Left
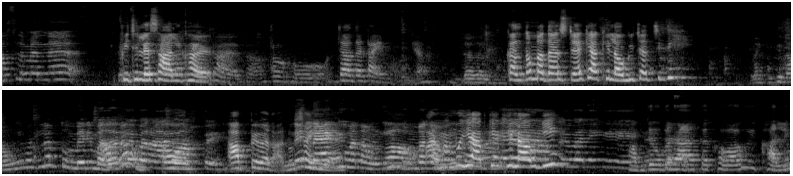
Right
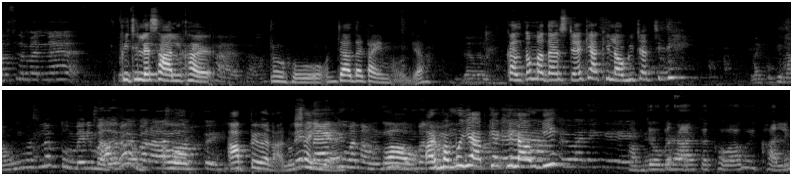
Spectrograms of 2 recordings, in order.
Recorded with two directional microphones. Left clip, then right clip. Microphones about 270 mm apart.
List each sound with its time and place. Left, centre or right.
1.1 s a woman's voice: centre
3.3 s a woman's voice: right
4.8 s a woman's voice: centre
8.3 s a woman's voice: centre
11.7 s a woman's voice: centre
12.5 s a woman's voice: centre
